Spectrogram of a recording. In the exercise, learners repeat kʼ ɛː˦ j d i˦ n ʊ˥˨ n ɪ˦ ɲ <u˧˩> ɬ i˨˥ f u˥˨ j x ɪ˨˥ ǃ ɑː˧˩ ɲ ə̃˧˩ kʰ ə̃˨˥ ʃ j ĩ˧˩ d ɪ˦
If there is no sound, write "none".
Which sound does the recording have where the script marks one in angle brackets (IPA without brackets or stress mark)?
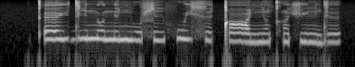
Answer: u˧˩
